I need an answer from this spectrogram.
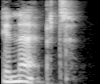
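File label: "inept", British English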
